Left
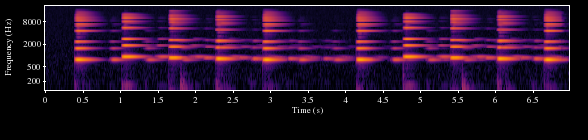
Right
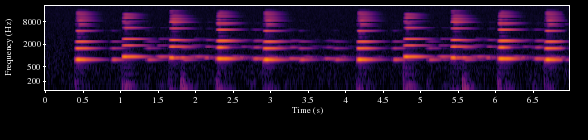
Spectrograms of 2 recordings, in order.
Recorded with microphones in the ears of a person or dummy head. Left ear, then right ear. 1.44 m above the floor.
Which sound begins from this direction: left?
A ringtone, at 0.4 s.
